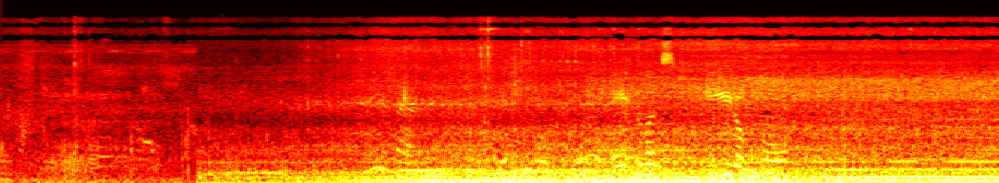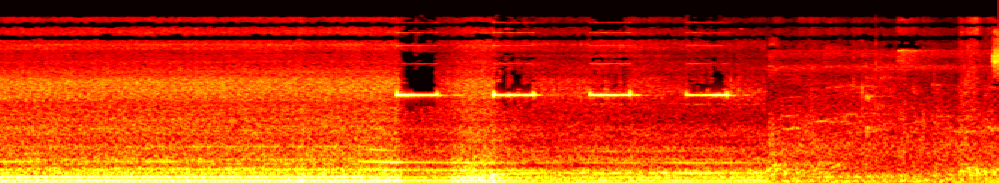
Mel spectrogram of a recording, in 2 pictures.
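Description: Compact track loader's diesel engine running steadily. It starts about two seconds in and stops suddenly near the end, and just before it stops the loader's backup alarm beeps four times.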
